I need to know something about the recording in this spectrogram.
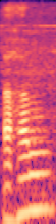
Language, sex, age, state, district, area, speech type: Sanskrit, male, 18-30, Karnataka, Uttara Kannada, urban, spontaneous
